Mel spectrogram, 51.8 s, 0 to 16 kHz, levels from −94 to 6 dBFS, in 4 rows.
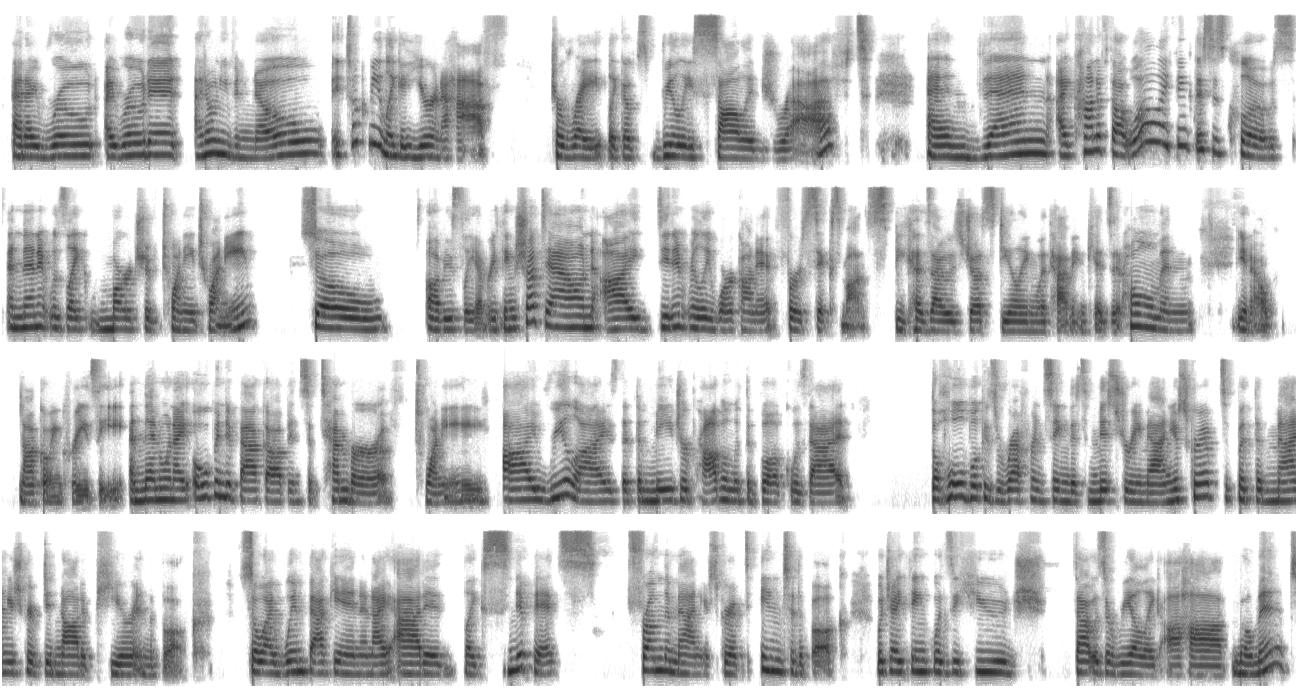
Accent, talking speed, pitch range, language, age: American, 170 wpm, 190-225 Hz, English, 20-39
